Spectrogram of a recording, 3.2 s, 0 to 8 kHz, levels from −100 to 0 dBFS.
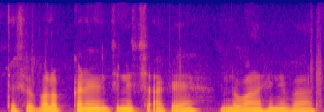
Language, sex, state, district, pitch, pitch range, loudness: Chakma, male, Tripura, Unakoti, 115 Hz, 115-125 Hz, -19 LUFS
